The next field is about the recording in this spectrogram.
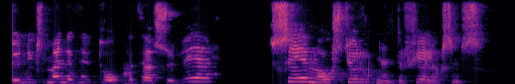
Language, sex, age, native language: Icelandic, female, 30-39, Icelandic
